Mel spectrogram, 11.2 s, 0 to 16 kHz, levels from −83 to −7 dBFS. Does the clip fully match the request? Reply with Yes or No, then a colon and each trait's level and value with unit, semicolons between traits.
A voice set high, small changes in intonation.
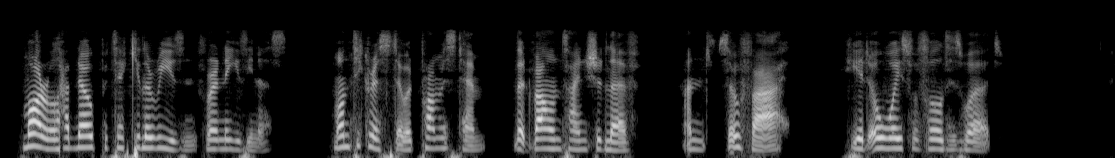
Yes: high, 230 Hz; narrow, 2.3 semitones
